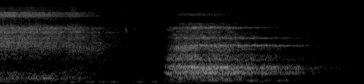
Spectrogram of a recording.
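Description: A long, slow inhale through the nose during a guided breathing moment at a Sunday church service, close and soft, followed by a brief pause and a gentle exhale.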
